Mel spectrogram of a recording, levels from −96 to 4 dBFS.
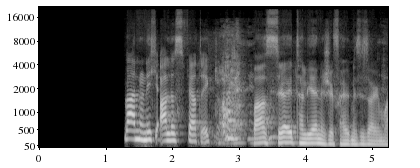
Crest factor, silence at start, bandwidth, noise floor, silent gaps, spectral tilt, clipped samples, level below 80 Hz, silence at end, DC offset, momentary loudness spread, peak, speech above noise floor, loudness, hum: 16 dB; 1.3 s; over 20 kHz; under -90 dBFS; none; -6 dB/octave; under 0.1%; -56 dBFS; 0 s; under 0.1%; 6 LU; -4 dBFS; over 72 dB; -19 LUFS; none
